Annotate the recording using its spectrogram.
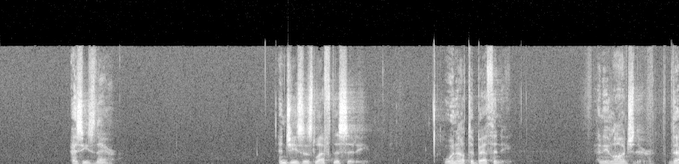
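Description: A man speaks calmly into a microphone, reading out in short phrases with pauses.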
